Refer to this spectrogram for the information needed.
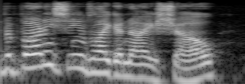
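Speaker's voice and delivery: sarcastic. Retelling what the speaker said to kindergartners, retelling a sarcastic remark. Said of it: "I'm being somewhat sarcastic".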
